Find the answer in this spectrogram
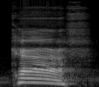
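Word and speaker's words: ك: Then you have the kaf, empty mouth. Kaf.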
